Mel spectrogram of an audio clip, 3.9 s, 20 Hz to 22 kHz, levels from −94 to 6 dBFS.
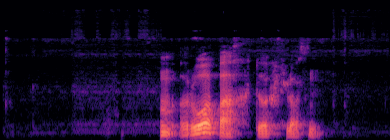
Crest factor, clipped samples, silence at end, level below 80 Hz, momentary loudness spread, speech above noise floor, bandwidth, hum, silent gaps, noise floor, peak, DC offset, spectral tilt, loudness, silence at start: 22 dB; under 0.1%; 0.75 s; -68 dBFS; 15 LU; 48 dB; 8.6 kHz; none; none; -71 dBFS; -4 dBFS; under 0.1%; -7 dB/octave; -23 LUFS; 1.6 s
